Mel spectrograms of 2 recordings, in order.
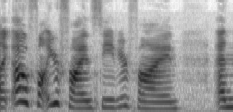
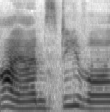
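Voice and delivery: regular everyday voice with plainly creepy edge. Imitating a director's voice from a film's making-of: normal but creepy voice. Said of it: "very normally creepy voice".

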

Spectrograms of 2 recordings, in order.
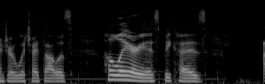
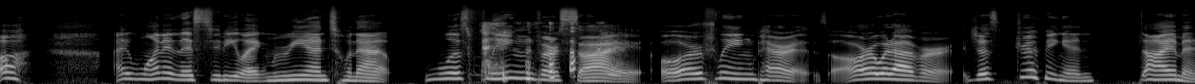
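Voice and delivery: mocking put-on voice, higher and louder; 5 semitones higher, 5 dB louder than usual. Retelling a contestant's dress description: mocking imitation of Kate. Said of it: "I just can't stand the way she talks".

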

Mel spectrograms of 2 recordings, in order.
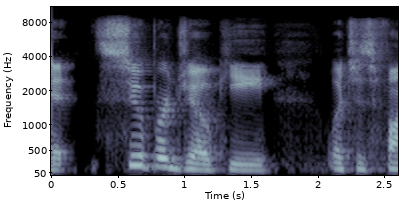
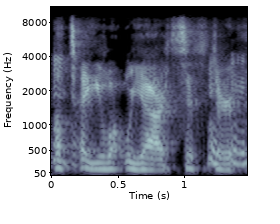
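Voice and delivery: put-on mean villain voice. Quoting an actor playing a villain who is acting all mean: imitating an actor's mean voice. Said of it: "He does this kind of voice".

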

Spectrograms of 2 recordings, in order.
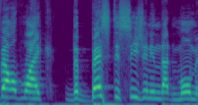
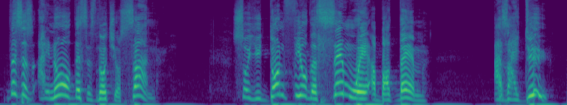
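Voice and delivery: mock enraged, hot-tempered, extremely angry. Acting out Abraham in a discussion with Sarah: Abraham extremely angry. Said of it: "he was extremely angry".

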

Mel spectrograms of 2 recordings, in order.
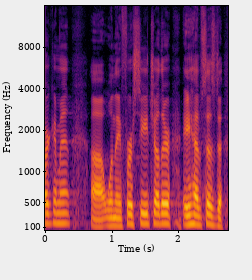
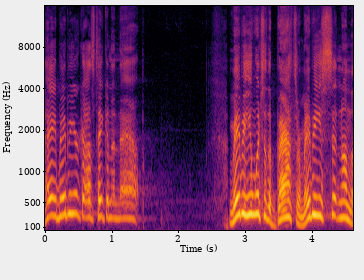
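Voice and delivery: put-on sarcasm, much higher; 9 semitones higher than usual. Retelling Elijah taunting Baal's prophets, mock-sarcastic as Elijah. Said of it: "Elijah's real sarcastic".

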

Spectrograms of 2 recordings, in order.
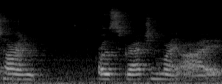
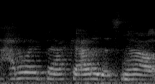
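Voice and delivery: plain

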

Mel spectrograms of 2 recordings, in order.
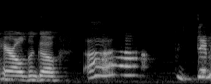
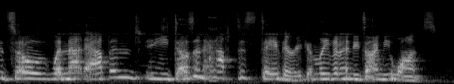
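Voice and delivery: loud stage whisper, higher pitch; 3 semitones higher than usual. Talking about him so he won't overhear, in a stage whisper. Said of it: "And I am stage whispering".

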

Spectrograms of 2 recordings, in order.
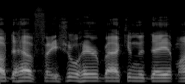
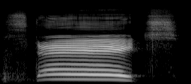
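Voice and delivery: very loud, high, booming shout; 6 semitones higher, 14 dB louder than usual. Retelling a man calling you from across the cafeteria, Mr. Van Horn's big booming call. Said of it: "He had a big booming voice".

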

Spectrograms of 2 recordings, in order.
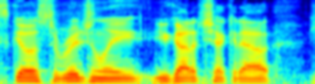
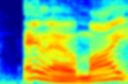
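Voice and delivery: fake Cockney accent, higher and louder; 5 semitones higher, 4 dB louder than usual.

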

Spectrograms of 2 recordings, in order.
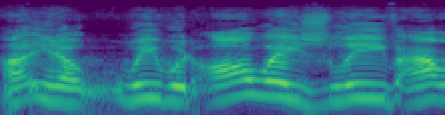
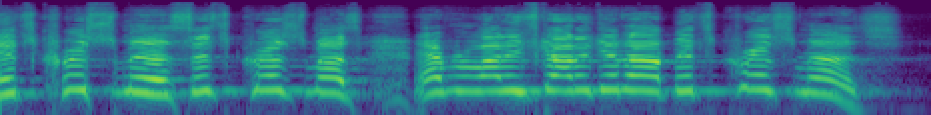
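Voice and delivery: put-on high, excited child's scream; 7 semitones higher, 6 dB louder than usual. Retelling running down the hallway on christmas morning: retelling own childhood screaming. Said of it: "go running down the hallway screaming".

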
